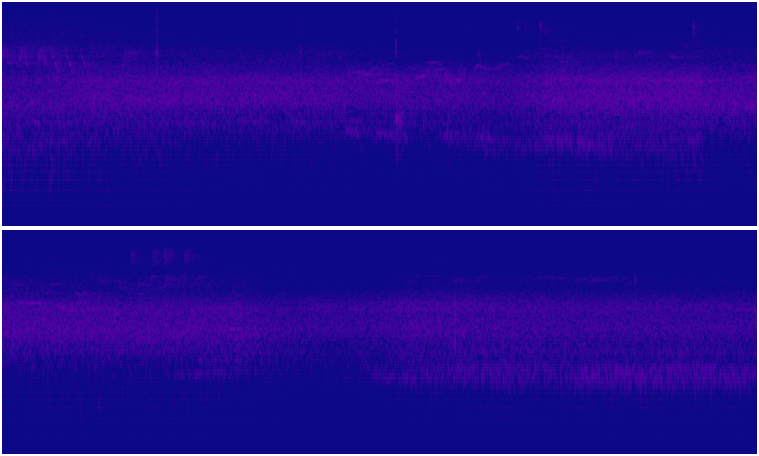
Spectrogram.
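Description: Steady outdoor background noise with a few faint, high bird chirps near the start and again in the middle, and a single sharp click about four seconds in.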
